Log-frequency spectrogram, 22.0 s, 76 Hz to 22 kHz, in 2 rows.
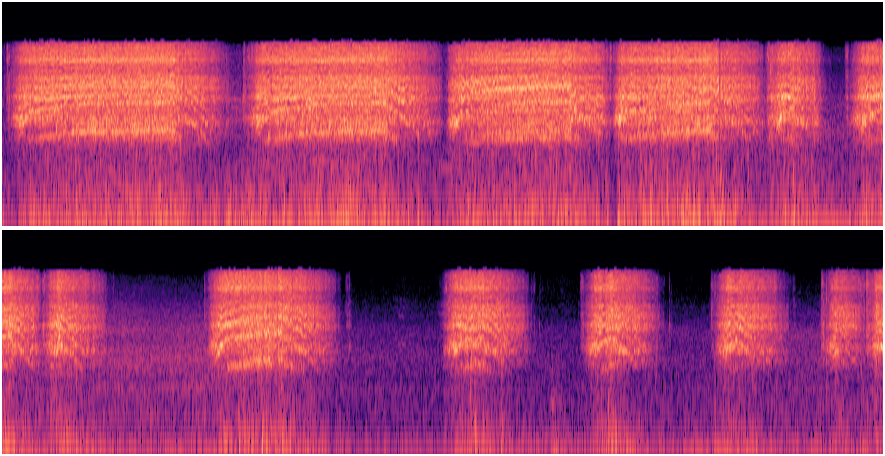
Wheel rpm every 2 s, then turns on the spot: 150, 100, 130, 150, 120, 60, 20, 80, 40, 30, 30.
none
